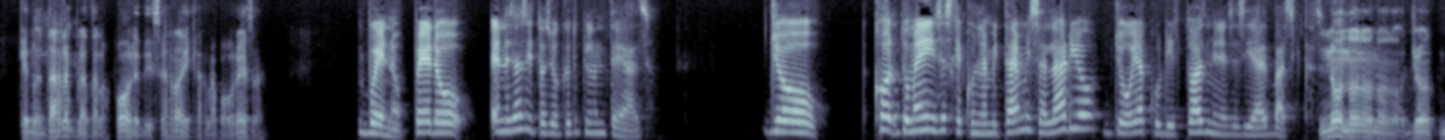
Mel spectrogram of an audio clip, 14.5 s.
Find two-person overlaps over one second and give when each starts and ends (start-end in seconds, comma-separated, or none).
none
